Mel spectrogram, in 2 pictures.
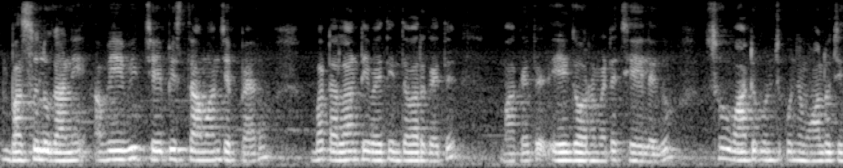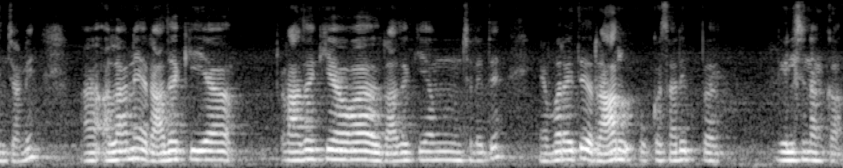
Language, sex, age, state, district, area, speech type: Telugu, male, 30-45, Andhra Pradesh, Srikakulam, urban, spontaneous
